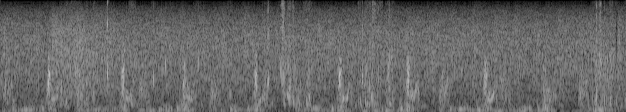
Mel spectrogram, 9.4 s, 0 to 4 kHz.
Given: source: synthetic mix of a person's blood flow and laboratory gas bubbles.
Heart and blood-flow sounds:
Doppler ultrasound of blood flow; precordium
0.89-1.45 s: bubbles
1.58-1.66 s: bubbles
1.92-2.04 s: bubbles
2.26-2.34 s: bubbles
2.46-2.53 s: bubbles
2.69-2.77 s: bubbles
2.94-3.01 s: bubbles
3.41-3.49 s: bubbles
3.93-4.07 s: bubbles
4.18-4.73 s: bubbles
5.36-5.74 s: bubbles
5.77-5.95 s: bubbles
8.85-9.31 s: bubbles
9.36-9.40 s: bubbles
From the record:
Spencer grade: 3 (all of the cardiac periods contain showers or single bubble signals, but not dominating or overriding the cardiac motion signals); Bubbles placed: only in the low amplitude regions of the cardiac cycle

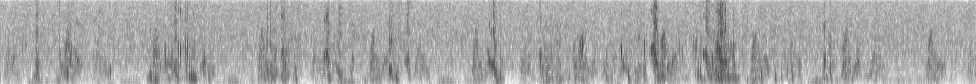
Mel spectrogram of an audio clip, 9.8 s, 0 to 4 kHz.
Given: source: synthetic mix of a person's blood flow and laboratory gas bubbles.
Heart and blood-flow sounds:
Doppler ultrasound of blood flow; precordium
0.33-0.42 s: bubbles
0.59-0.81 s: bubbles
1.06-1.15 s: bubbles
1.46-1.56 s: bubbles
1.62-2.13 s: bubbles
2.58-3.00 s: bubbles
3.21-3.55 s: bubbles
3.86-4.13 s: bubbles
4.86-5.05 s: bubbles
5.35-5.87 s: bubbles
6.05-6.14 s: bubbles
6.18-6.65 s: bubbles
6.72-7.42 s: bubbles
7.58-7.67 s: bubbles
7.71-7.98 s: bubbles
8.22-8.36 s: bubbles
From the record:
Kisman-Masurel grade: 233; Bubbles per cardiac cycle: several, 3 to 8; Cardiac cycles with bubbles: 50 to 99%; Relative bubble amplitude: loud (0.450 to 0.775); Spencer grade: 3 (all of the cardiac periods contain showers or single bubble signals, but not dominating or overriding the cardiac motion signals); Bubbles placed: anywhere in the cardiac cycle

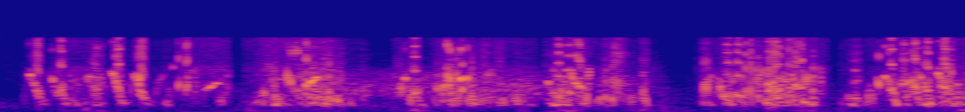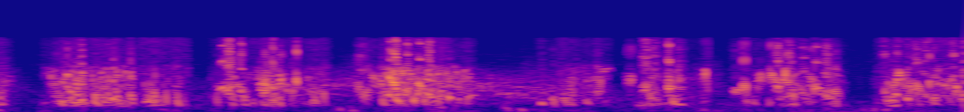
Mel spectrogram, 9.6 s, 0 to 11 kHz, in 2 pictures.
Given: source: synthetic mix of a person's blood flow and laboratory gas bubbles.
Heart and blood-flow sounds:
Doppler ultrasound of blood flow; subclavian vein
0.11-1.15 s: bubbles
1.21-1.86 s: bubbles
1.96-3.27 s: bubbles
3.47-4.14 s: bubbles
4.20-4.90 s: bubbles
5.02-5.78 s: bubbles
5.87-6.48 s: bubbles
6.58-7.21 s: bubbles
7.50-7.88 s: bubbles
7.95-8.37 s: bubbles
8.46-9.06 s: bubbles
9.20-9.65 s: bubbles
From the record:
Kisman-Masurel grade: 444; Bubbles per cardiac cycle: continuous sound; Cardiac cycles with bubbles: 100%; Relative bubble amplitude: maximal (0.775 to 0.999); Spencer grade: 4 (maximum detectable bubble signal sounding continuously throughout systole and diastole of every cardiac period, and overriding the amplitude of the normal cardiac signals); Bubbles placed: anywhere in the cardiac cycle

